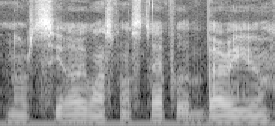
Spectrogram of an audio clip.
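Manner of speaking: ordinary delivery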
